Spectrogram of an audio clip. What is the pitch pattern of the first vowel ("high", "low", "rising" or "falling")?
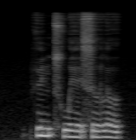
high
